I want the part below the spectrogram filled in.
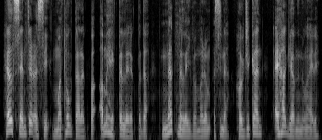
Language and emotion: Manipuri, happy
